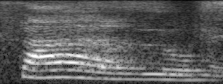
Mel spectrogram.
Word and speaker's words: Salome: That would pronounce it right. L-O-M-E. Yeah. Okay, it's all your fault. So I'm Salome.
